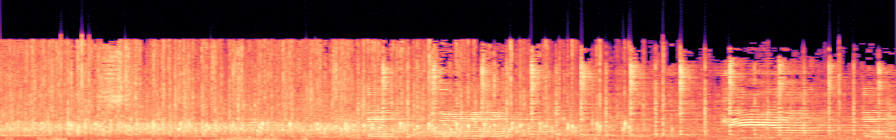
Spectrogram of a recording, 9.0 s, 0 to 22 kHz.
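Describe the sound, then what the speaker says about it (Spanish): A large audience at the Rey México 2023 regional-costume pageant applauds loudly and steadily for a contestant from Chiapas, with cheers and shouts over the clapping and an amplified voice speaking throughout. "Fuerte el aplauso para despedir a Mr. Chiapas"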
